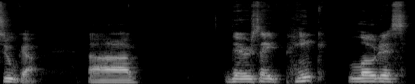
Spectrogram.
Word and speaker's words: Tsvga: house of TS Suga tsvga is how it's written but it's pronounced Suga uh there's a pink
